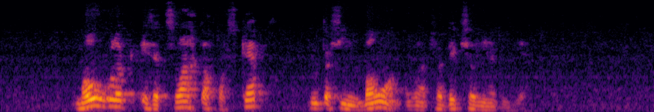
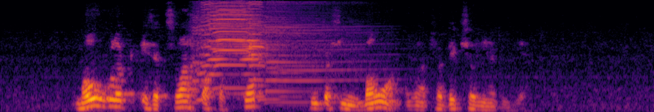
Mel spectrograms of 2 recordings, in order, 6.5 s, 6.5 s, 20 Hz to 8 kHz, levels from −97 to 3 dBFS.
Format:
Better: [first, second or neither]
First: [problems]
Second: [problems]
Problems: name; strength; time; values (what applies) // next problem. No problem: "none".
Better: first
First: none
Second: background sound (Harmonica); 9 dB below the speech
